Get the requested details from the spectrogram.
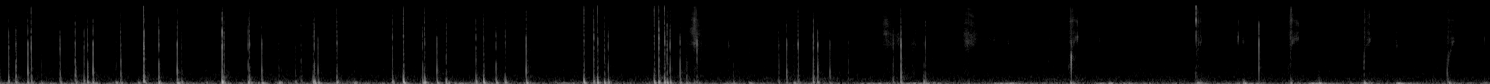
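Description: Long painted nails tap and scratch along a hollow, hand-sized white soft plastic skincare cream tube. The result is a quick, uneven run of short, dry clicks with dull low thuds beneath them and faint bright scratchy textures between the taps. Each sound stops almost at once, with no ring.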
